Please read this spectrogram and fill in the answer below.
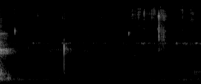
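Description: Lemon half squeezed by hand, its juice dripping into a metal measuring spoon: a soft click, then faint scattered small drips and squishes.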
